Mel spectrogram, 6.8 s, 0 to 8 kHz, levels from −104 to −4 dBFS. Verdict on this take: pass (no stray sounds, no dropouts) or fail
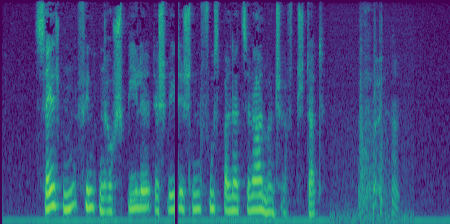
fail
